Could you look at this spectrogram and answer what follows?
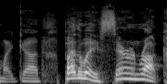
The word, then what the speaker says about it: Seren Roc: Seren Roch. And it's spelled S-E-R-E-N-R-O-C. Seren Roch, baby.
